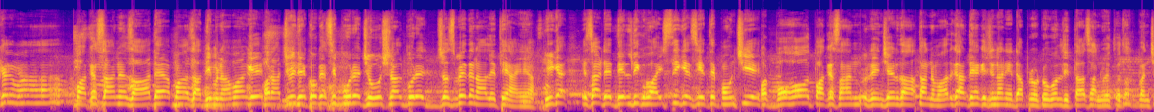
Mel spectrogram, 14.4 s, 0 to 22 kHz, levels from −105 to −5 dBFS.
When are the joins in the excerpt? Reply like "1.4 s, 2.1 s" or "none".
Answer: 0.9 s, 3.3 s, 6.7 s, 9.5 s, 10.7 s, 11.4 s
